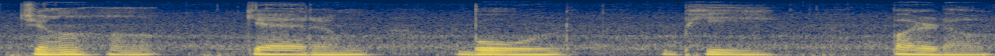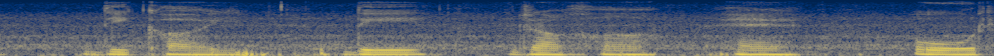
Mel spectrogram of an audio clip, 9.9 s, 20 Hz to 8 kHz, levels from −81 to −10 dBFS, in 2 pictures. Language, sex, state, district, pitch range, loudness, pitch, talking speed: Hindi, female, Haryana, Rohtak, 105-115 Hz, -19 LUFS, 110 Hz, 60 wpm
